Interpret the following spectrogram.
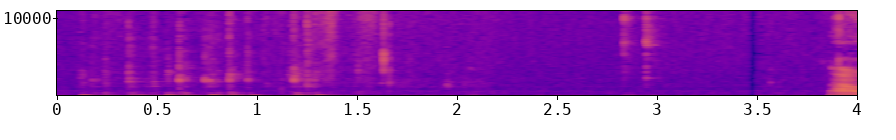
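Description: Faint computer keyboard keystrokes and clicks, mostly in the first couple of seconds, then sparse.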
